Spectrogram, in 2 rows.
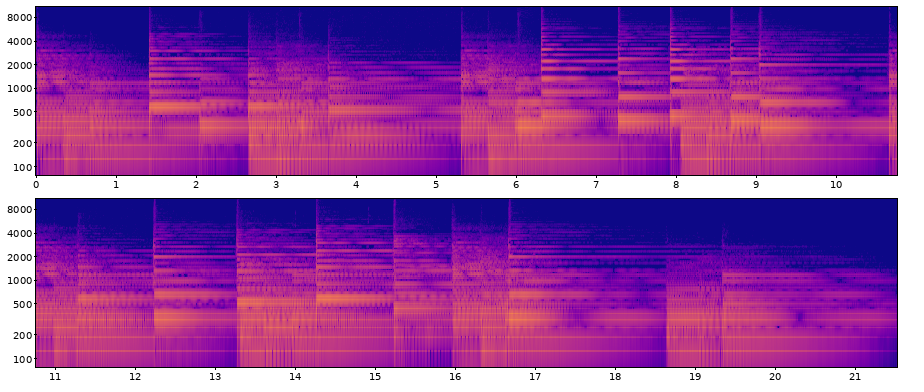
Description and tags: Piano pop (90bpm)
A little theme in the chords Eminor and C.
90 bpm.
Recorded with Ableton live.
Place: Iceland, Njardvik.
